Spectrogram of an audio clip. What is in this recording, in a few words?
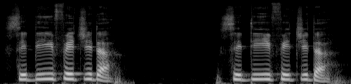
"setefecetv", Muscogee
